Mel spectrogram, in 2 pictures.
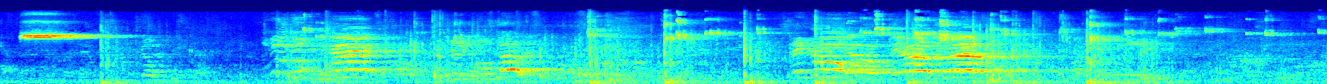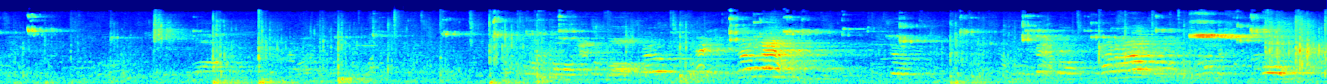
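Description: Basketball game in a school gym: a referee's whistle blows briefly at the start and again near the end, the ball bounces on the hardwood floor and players and spectators shout.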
